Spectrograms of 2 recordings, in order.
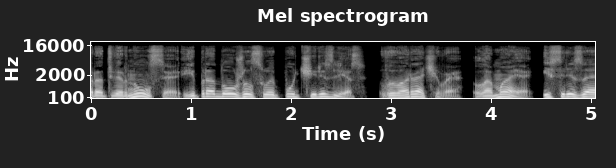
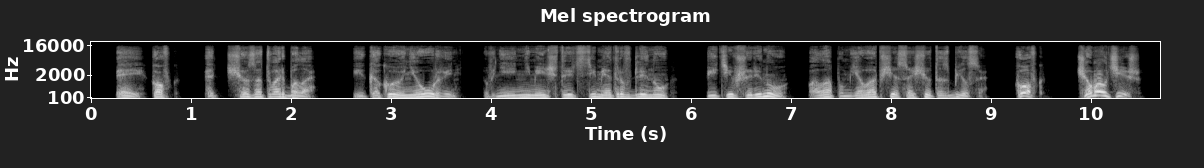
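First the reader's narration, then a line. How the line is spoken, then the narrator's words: Quiet rapid chatter. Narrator (Russian): лидер общины охотников тихо затараторил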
